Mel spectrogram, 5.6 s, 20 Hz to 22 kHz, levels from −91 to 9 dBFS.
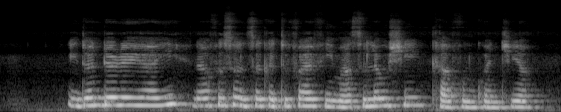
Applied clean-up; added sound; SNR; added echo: none; none; none; reverberation time 0.3 s.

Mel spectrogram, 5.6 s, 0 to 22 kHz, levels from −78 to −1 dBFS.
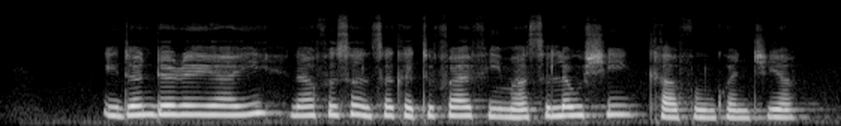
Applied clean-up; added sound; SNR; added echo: none; none; none; none.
